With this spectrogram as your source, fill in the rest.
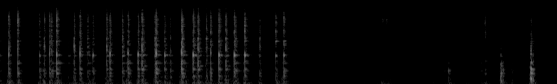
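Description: Fingertips and short nails tap the bottom of a small, hollow, rectangular metal Wrigley's chewing gum tin turned upside down on fabric. A fast, even run of bright, dry clicking taps lasts about three seconds, with a faint hollow tone near 720 Hz and almost no ring. After a short silence come a few sparser, softer taps, ending on one sharper, louder tap, for 22 taps in all.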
